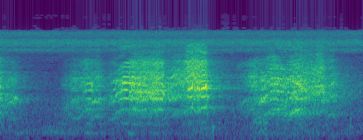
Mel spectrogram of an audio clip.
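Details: Macaws in Manu, Peru, uttering drawn-out, rough, wavering screeches, three main bursts rising and falling in loudness, with constant insect hum in the background.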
